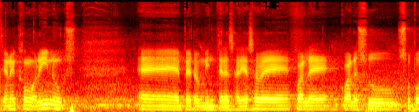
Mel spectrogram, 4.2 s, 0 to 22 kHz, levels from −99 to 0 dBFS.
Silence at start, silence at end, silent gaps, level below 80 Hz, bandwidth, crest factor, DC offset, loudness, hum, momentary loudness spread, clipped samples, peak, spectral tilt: 0 s; 0 s; none; -40 dBFS; over 20 kHz; 14 dB; under 0.1%; -19 LUFS; none; 10 LU; under 0.1%; -4 dBFS; -6 dB/octave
